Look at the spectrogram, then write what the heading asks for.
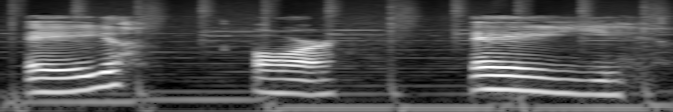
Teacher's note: This A or A is actually a glide. It goes from the short E followed by the Y sound, and sometimes, depending on your accent, by a long E sound.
